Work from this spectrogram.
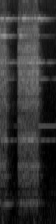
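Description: A telephone rings with a bright electronic double trill, two ring bursts in quick succession, close and fairly loud, with no talking.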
